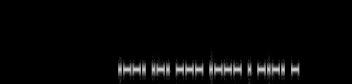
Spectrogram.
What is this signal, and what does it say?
Morse code, heard as a keyed tone, about 53 wpm, 700 Hz. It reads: PROJECT
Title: Seven Letter Words - 50wpm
